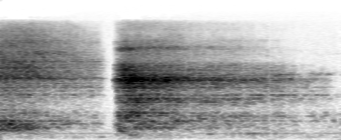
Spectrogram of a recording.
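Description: A slow, deep breath during a sunrise yoga session: a long airy exhale, a short pause, then a full breath drawn in and gradually fading, close and quiet with no talking.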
